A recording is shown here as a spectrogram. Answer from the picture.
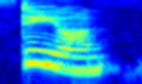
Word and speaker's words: Deion: How do I pronounce his name? Deion Sanders play. Right. Him. Deion. Baseball. Oh, Dion.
